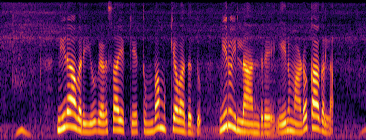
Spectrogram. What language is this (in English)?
Kannada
